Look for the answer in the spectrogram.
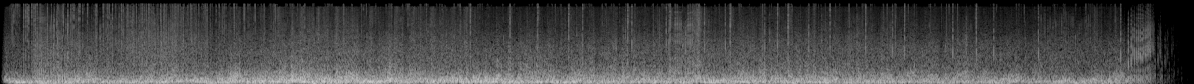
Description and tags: Fire - Effects - Textures - Sizzling, crackling, blowing
sizzles, flames, sparks, crackle, flame, spark, fire, sci-fi, texture, field-recording, fireplace, intense, crackling, glitch, spraying, evolving, sizzling, burning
